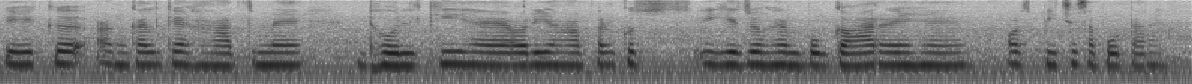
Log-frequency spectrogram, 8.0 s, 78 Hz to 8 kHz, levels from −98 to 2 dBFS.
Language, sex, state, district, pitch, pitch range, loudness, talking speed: Hindi, male, Madhya Pradesh, Bhopal, 225 Hz, 220-230 Hz, -19 LUFS, 165 wpm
